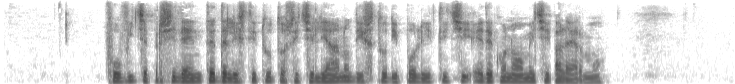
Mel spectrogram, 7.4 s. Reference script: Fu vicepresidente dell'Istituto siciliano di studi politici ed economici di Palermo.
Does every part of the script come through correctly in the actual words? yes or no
no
